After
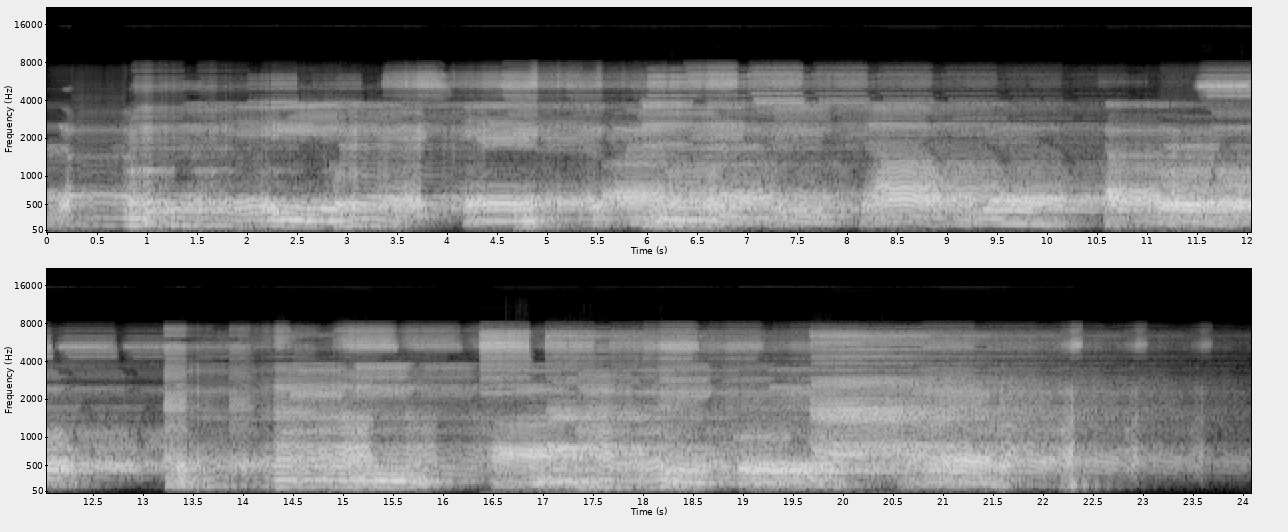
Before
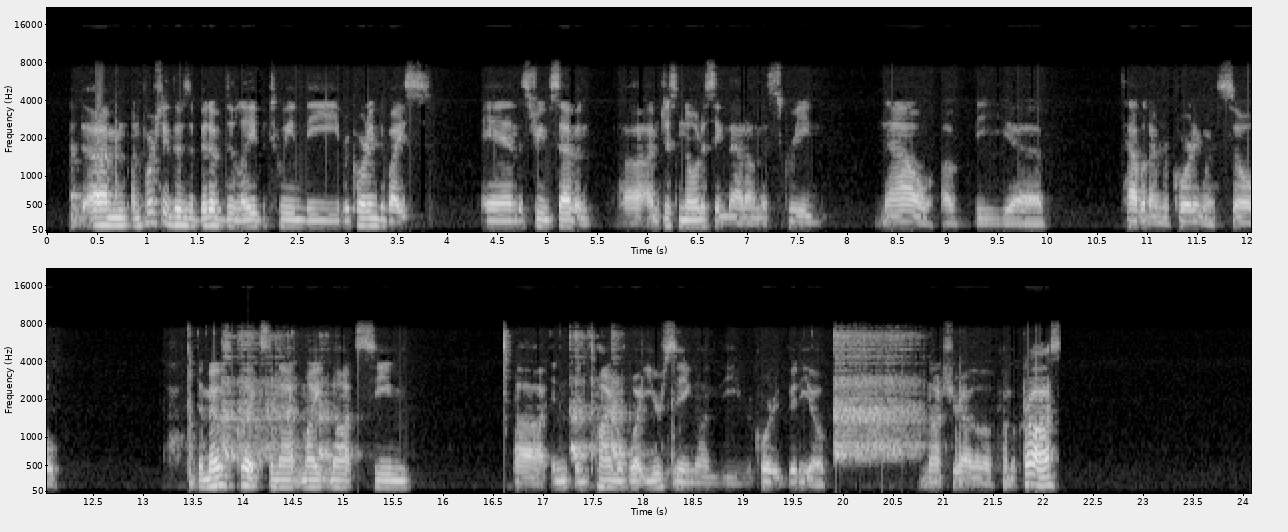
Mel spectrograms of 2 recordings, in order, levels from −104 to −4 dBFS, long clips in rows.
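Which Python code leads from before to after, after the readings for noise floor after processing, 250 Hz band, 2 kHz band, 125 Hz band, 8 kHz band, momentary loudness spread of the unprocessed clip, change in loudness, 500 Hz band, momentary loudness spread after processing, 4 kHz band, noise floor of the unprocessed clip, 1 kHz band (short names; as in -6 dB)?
-36 dBFS, +2.5 dB, +6.0 dB, 0.0 dB, n/a, 14 LU, +2.5 dB, +3.0 dB, 9 LU, +9.0 dB, -82 dBFS, +4.0 dB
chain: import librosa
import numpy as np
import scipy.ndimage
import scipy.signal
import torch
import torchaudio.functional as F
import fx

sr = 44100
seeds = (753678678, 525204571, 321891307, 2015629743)

y = fx.spec_dilate(x, sr, span_ms=480)
y = fx.over_compress(y, sr, threshold_db=-19.0, ratio=-0.5)
y = fx.echo_split(y, sr, split_hz=340.0, low_ms=117, high_ms=648, feedback_pct=52, wet_db=-8.0)
y = y * librosa.db_to_amplitude(-3.5)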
